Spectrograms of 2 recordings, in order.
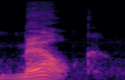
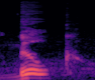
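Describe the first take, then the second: First: It is said in a Chicago accent. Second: It is said in a neutral accent. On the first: This is how people from Chicago say it. "I'm from Chicago, we say milk" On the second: This is how people elsewhere say it. "we don't say milk"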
